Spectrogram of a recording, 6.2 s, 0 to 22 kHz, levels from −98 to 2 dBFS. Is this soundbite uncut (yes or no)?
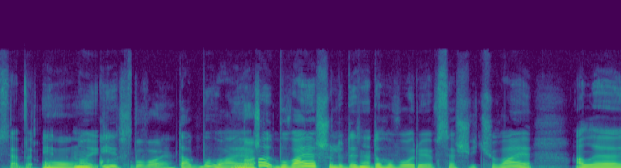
no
